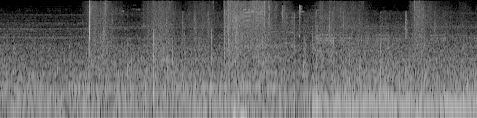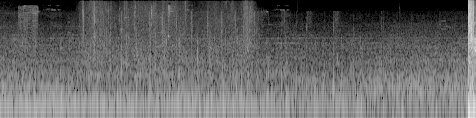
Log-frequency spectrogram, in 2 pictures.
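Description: Soft footsteps shuffle on concrete.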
